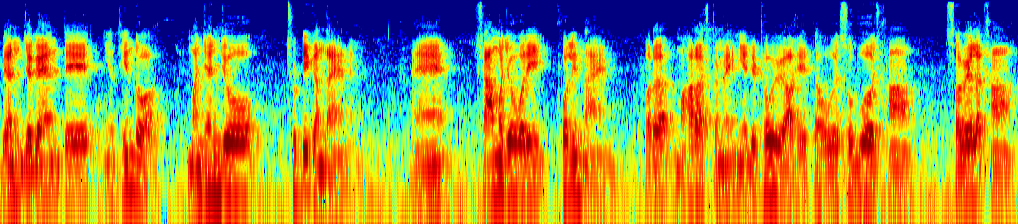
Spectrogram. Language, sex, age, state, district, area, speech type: Sindhi, male, 60+, Maharashtra, Mumbai Suburban, urban, spontaneous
